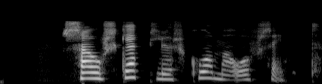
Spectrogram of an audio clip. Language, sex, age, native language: Icelandic, female, 7, Icelandic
